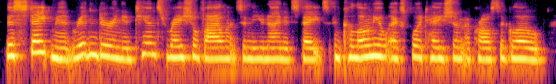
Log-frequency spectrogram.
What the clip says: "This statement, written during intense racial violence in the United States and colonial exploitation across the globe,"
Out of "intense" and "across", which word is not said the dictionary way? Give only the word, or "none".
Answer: none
